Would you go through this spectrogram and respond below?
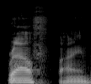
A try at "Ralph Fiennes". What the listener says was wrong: Not Ralph. It's Ray. Ray. You say Ray. Ray.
